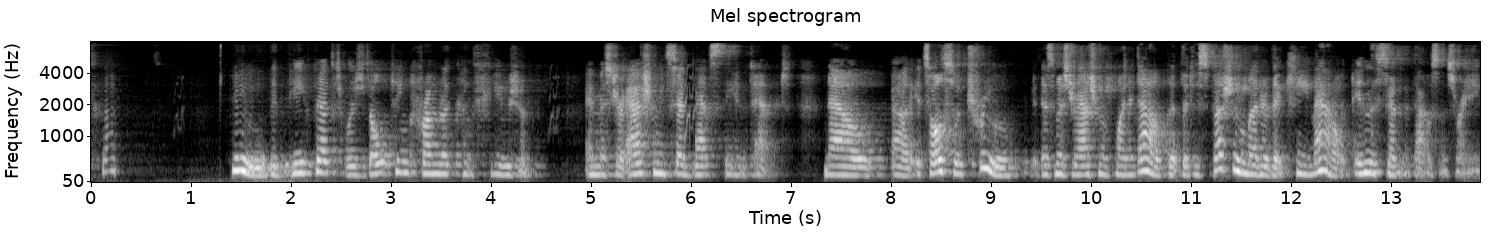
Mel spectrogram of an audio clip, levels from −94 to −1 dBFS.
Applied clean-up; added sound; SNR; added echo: neural mask model DeepFilterNet 3.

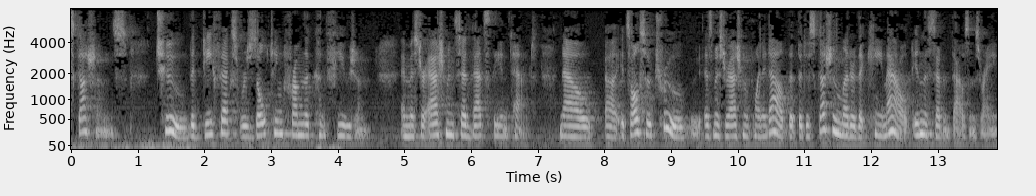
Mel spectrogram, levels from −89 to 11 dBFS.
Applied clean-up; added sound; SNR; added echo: none; none; none; none.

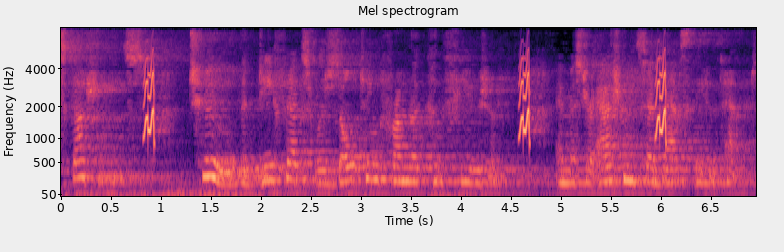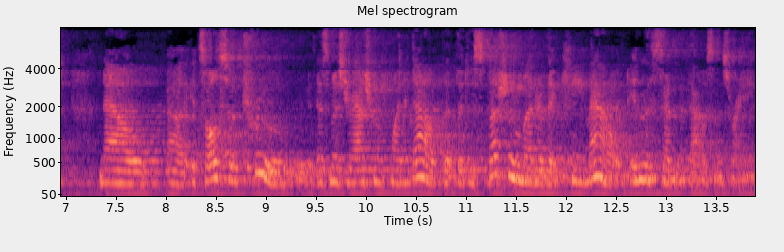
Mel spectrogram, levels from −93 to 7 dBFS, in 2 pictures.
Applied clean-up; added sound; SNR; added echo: none; Animal; -4 dB; reverberation time 2.4 s.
